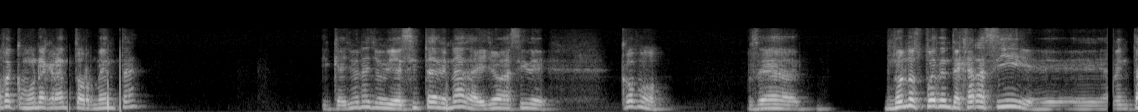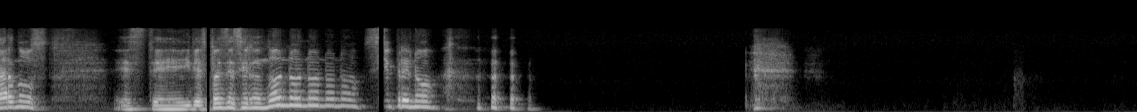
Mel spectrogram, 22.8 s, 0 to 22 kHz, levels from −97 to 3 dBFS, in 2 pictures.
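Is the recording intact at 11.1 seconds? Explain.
No. Packet loss on an ADPCM call breaks the audio from 11.07 to 11.18 s. About 60 ms of signal, roughly seven packets, drops out and is filled with silence, leaving a hard-edged hole. The wideband sound points to G.722 coding, which is ADPCM-based. So the decoder's predictor and step size lose track of the sender's during the gap. When the sound resumes, it comes back slightly distorted. It settles within some tens of milliseconds.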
